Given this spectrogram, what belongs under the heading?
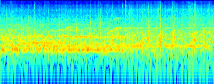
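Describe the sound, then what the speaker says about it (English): A crowd at a live tour show claps and cheers in a dense, continuous wash of applause, with tones ringing underneath. "we're going to give them the biggest round of applause in the world"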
